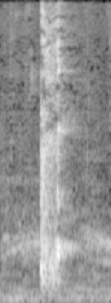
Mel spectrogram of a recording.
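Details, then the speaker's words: One short two-part cough burst from a young girl who is sick with a cough and taking medicine, against quiet room noise. "lagi sakit batuk."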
